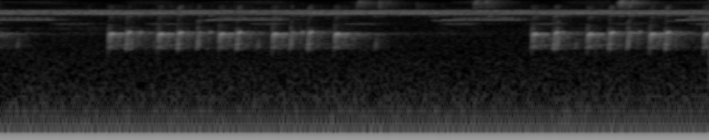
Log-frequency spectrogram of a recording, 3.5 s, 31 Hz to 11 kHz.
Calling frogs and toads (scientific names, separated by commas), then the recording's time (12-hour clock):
Leptodactylus podicipinus
2:30am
